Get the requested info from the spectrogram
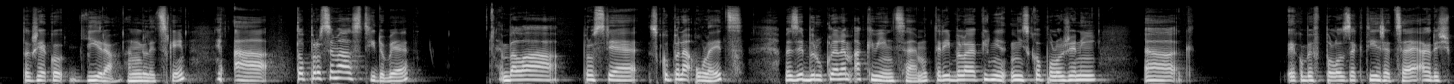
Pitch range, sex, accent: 180-220 Hz, female, native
